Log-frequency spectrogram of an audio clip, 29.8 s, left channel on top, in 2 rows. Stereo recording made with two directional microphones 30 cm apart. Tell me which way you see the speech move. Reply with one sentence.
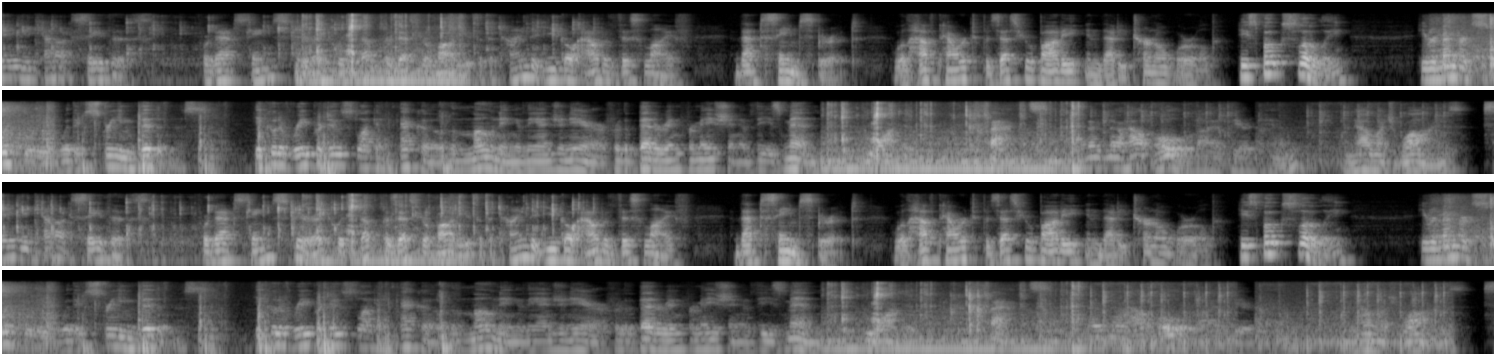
In this clip you hear the speech move from right to left.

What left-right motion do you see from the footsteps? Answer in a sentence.
You can hear the footsteps move from left to right.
